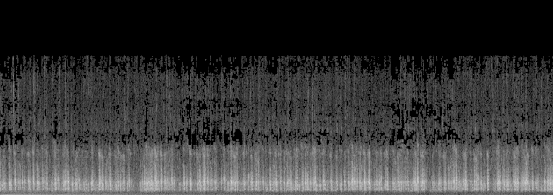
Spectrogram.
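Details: Wood frogs thawed out in spring and gathered at a pond to court and breed, calling together: an unbroken dense chorus of rapid rattling, duck-like croaks, with a faint low hum fading early.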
